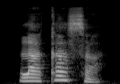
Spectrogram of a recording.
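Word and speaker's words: la casa: で、 3 音節のうち 2番目の音節にアクセントがある、弱強弱というパターンです。ですので、例えばパタッタという 1 個の単語を発音するのと全く同じようなメロディーで、パタッタ、ラカサ、というふうに言えばよいわけです。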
